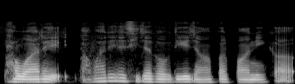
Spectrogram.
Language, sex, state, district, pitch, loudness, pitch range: Hindi, male, Uttar Pradesh, Hamirpur, 120 Hz, -18 LUFS, 115-130 Hz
